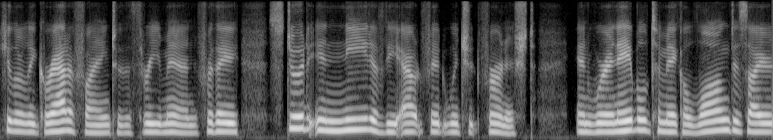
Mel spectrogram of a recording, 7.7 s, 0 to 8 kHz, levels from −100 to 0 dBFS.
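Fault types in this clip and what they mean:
No faults can be heard in this speech.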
